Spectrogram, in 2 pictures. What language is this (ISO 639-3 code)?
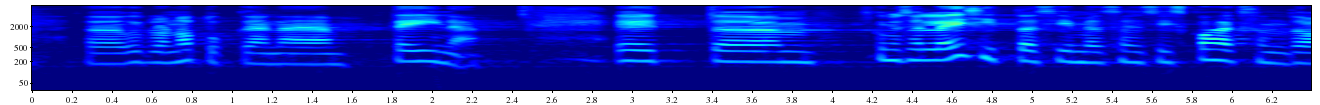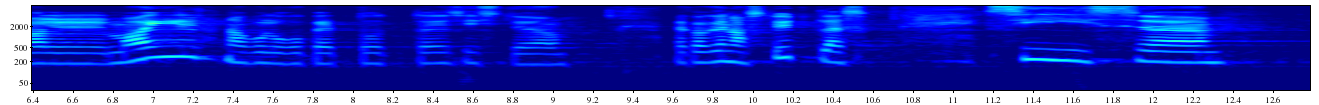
est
